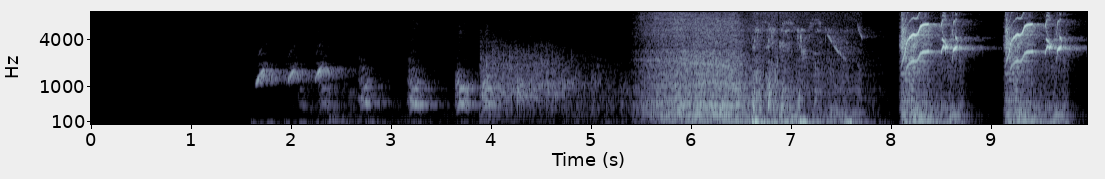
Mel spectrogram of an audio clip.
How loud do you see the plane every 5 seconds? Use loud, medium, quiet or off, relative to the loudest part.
off, loud.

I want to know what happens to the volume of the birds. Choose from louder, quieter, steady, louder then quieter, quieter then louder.
louder.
